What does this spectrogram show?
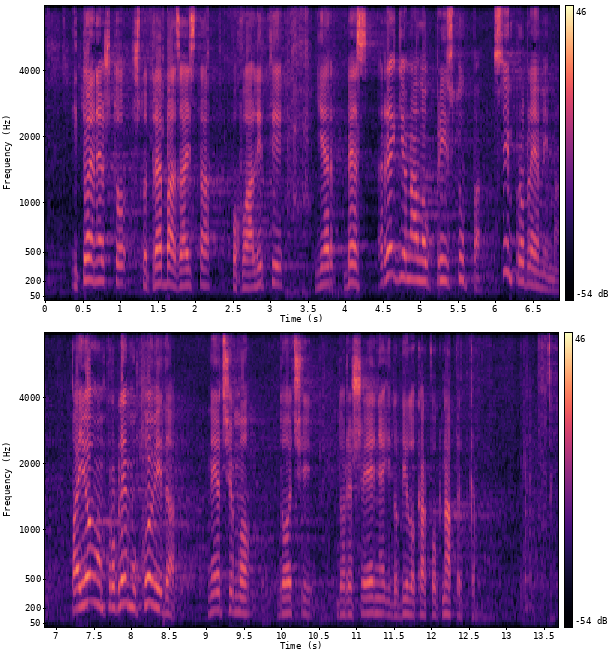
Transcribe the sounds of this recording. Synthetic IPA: it̪oːjene̞ʃt̪o̞ʃt̪o̞t̪ɾe̞bazajist̪apo̞xʋaːlit̪ije̞ɾbe̞zɾe̞ɡio̞naːlˠno̞ɡ̚pɾiːst̪upasʋiːmpɾo̞ble̞ːmima̰ | paio̞ʋo̞mpɾo̞ble̞ːmuko̞ʋid̪a | ne̞ːt͡ɕe̞mo̞d̪o̞ːt͡ɕi | d̪o̞ɾe̞ʃe̞ːɲaid̪o̞biːlˠo̞kakʋo̞ɡnapɾe̞d̪ka

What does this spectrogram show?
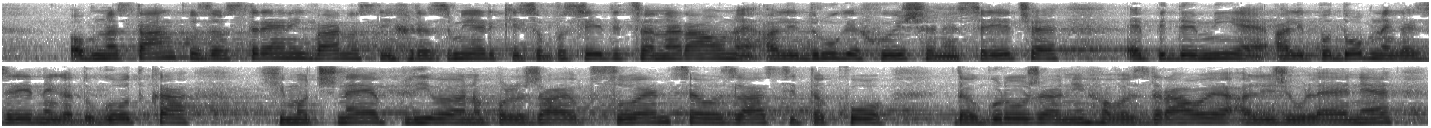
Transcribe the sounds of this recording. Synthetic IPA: ɔbnast̪aːŋkuzawst̪ɾɛnixʋaːɾnɔst̪nixɾazmeɾkisɔpɔsleːd̪it̪sanaɾawnɛʔalid̪ɾuːɡɛxuʃɛnɛsɾeːt͡ʃɛɛpid̪ɛmijɛʔaːlipɔd̪oːbnɛɡaizɾeːd̪nɛɡad̪ɔɡoːt̪ka | kimɔt͡ʃnɛjɛpliːʋajɔnapɔlɔʒaːjuɔpsoːjɛnt̪sɛwzlaːst̪it̪akʰoː | d̪aɔɡɾoːʒajɔniːxɔʋɔzd̪ɾaːwjɛʔaːliʒiwlɛːnjɛ

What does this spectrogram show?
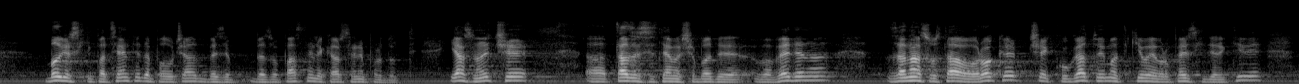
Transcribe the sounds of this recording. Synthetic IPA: bɤlˠɡəɾskʲi̥t̪ɛpɐt̪siɛnt̪id̪ɐpolˠut͡ʃavət̪̚bɛbɛzopasnilʲɛkaɾst̪vɛnipɾod̪uk̚t̪i̥ | jasnoɛt͡ʃɛ | t̪azisist̪ɛməʃɛbɤd̪ɛvɐvɛd̪ɛnə | zɐnasost̪avɐʊɾɔkət͡ʃɛkoɡat̪oimət̪ɐ̥kʲivəɛvɾopɛjsk̟id̪iɾɛk̚t̪ivi

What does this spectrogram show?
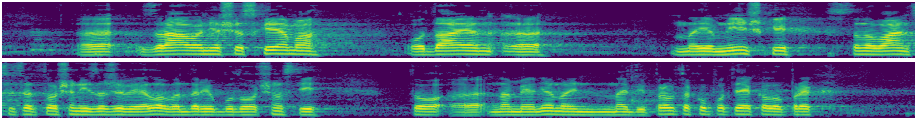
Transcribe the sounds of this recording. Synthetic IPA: zɾaːʋənjɛʃɛsxeːma | ɔd̪aːjɛn | ajɛmninʃkixst̪anɔʋansit̪sɛɾt̪oːʃɛnizaʒiʋeːlɔʋənd̪aɐɾjɛwbud̪oːt͡ʃnɔst̪i | t̪oːnameːnjɛnɔinːajbipɾawt̪akoːpɔt̪eːkalɔpɾɛk

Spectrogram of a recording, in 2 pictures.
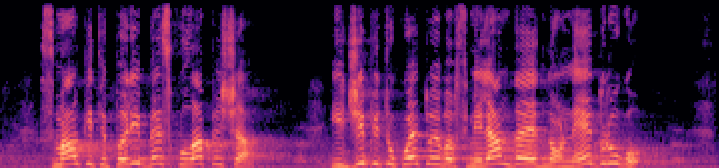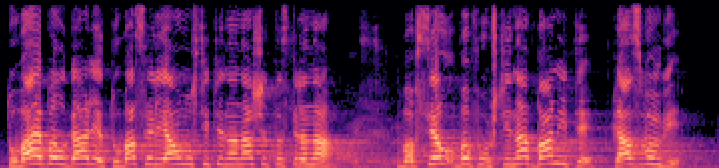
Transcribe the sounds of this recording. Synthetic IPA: smalˠkit̪ɛpɐɾibɛskolˠapɛʃa | id͡ʒipit̪okoɛt̪oɛvɐfsmilʲand̪ɐɛd̪nɔnɛɛd̪ɾuɡo | t̪ovaɛbɐlˠɡaɾijət̪ovasəɾɛalˠnost̪it̪ɛnɐnaʃət̪əst̪ɾɐna | vɐfsɛlˠvɐfopʃt̪inabanit̪ɛkazvəmvi

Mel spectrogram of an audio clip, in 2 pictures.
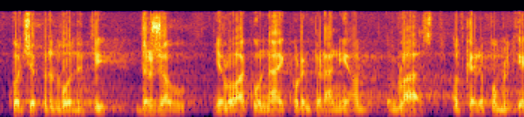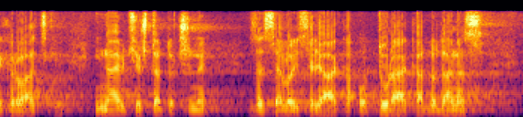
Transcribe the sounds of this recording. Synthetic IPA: ko̞t͡ɕepɾe̞d̪ʋo̞d̪it̪ḭd̪r̩ʒaʋu | jeloʋakonaːjkoɾumpiɾanija̰ʋlˠaːst̪od̪kaɾepublike̞xr̩ʋaːt̪skḛinajʋet͡ɕe̞ʃt̪et̪ot͡ʃnḛ | zase̞lo̞iseʎaːka̰ʔo̞d̪̚t̪uɾaːkad̪o̞d̪anas

